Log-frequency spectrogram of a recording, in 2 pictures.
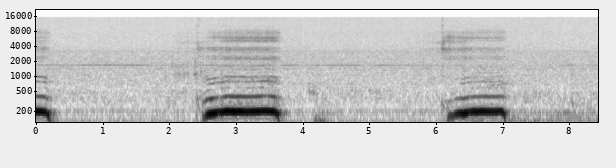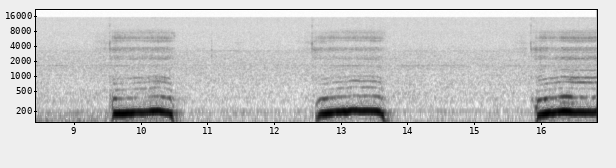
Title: Mini bullterrier snoring pike a buldozer.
